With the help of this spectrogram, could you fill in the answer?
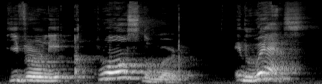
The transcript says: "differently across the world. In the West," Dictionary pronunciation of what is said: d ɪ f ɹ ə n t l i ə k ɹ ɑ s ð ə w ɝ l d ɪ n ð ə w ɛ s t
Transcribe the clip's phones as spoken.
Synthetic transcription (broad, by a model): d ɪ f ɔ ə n l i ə k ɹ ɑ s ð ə w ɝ d ɪ n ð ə w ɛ s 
